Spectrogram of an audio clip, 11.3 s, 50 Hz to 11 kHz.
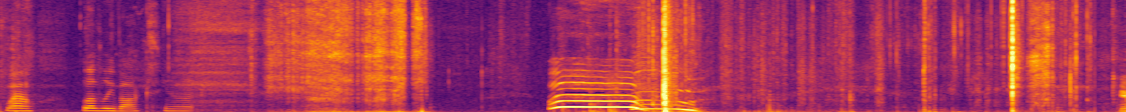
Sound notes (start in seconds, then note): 2.6 tape ripping; 7.1 box rustling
